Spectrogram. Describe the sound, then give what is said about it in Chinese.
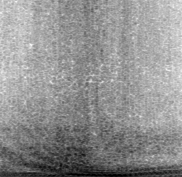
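A propeller airplane drones past overhead, a steady loud engine roar with a low humming buzz that swells slightly in the middle before easing off. No one speaks. “飞机飞过天空会留下印记”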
